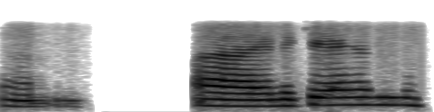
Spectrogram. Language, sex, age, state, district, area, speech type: Malayalam, female, 45-60, Kerala, Kottayam, rural, conversation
